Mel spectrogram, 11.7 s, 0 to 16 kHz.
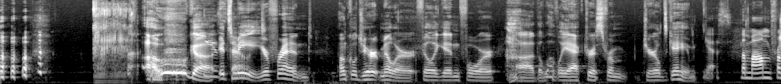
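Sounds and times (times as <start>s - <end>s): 
speech: 0.0s - 0.6s, 2.2s - 11.7s
loud buzzy fart bursts: 1.4s - 2.2s.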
